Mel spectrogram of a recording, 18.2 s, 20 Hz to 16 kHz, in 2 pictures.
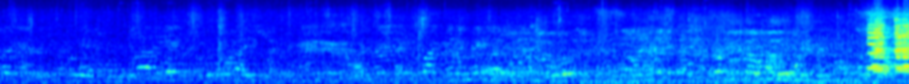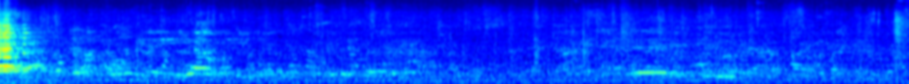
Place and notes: Santiago de Cuba, calle Jose Maria Heredia
street corner near the market place
December 2003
